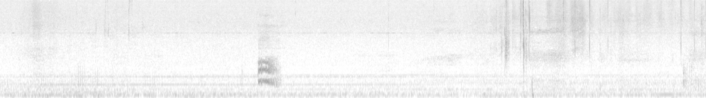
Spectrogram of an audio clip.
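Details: Foster kittens about three weeks old nurse from their mother and play. A soft, steady low purring rumble runs throughout. A brief louder squeak comes near five seconds, and faint rustling and clicks are heard later.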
